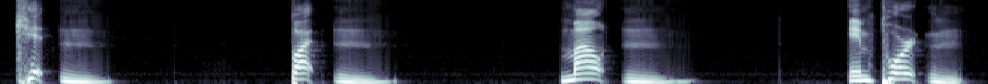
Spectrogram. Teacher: when the tongue goes to the T the tongue stops and then it makes an N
